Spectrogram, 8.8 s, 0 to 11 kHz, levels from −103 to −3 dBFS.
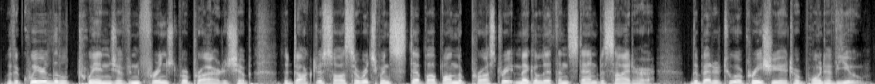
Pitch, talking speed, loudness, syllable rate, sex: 140 Hz, 210 wpm, -17 LUFS, 6.3 syllables/s, male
